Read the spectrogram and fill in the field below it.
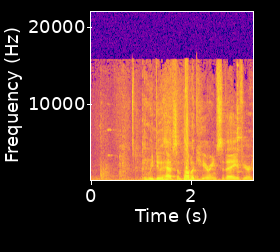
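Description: A man speaks calmly into a microphone, heard over a loudspeaker in a large room.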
